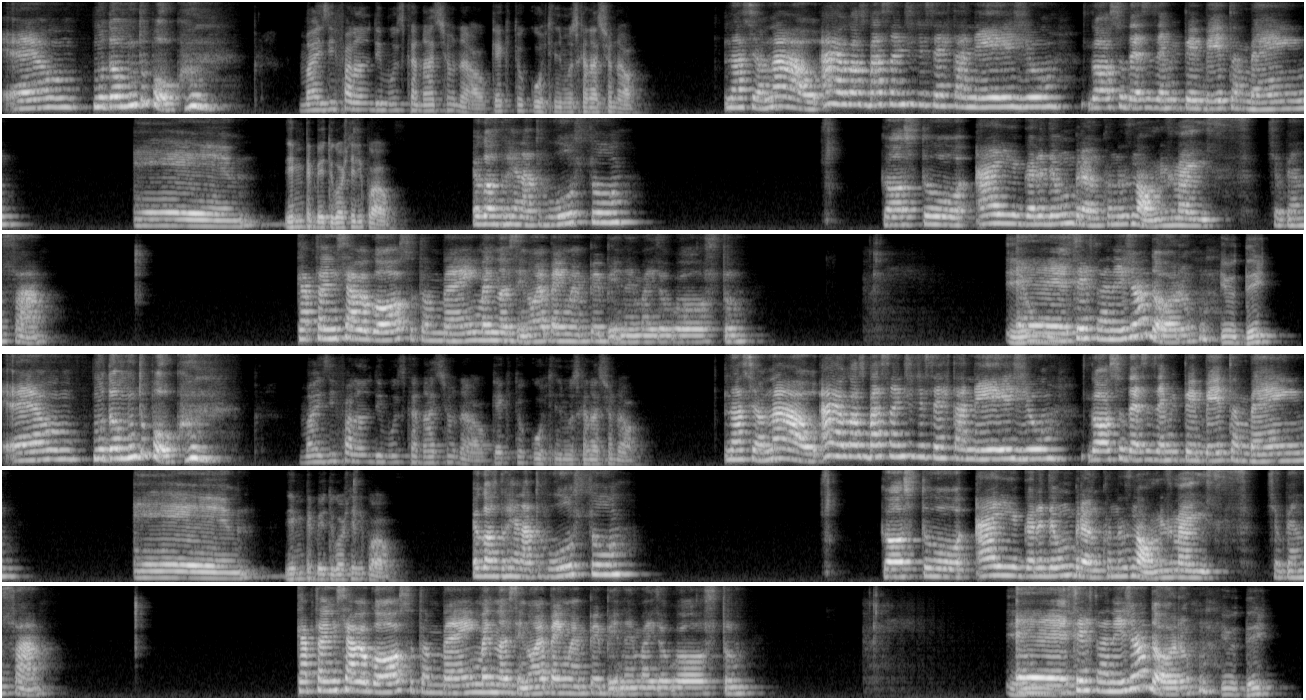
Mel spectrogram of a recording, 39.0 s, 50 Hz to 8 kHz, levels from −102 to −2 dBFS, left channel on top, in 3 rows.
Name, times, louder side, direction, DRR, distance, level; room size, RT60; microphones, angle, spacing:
voice 1, 0.0-2.2 7.2-13.1 14.3-15.5 17.7-19.3 21.8-25.2 25.7-26.5 29.0-33.5 36.2-38.2, right 3 dB, 40° right, 1.2 m, -24 dB
voice 2, 3.0-6.3 15.6-16.9 36.1-36.6 38.2-38.7, left 3 dB, 60° left, 1.0 m, -33 dB
8.5 x 3.3 x 4.2 m
head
